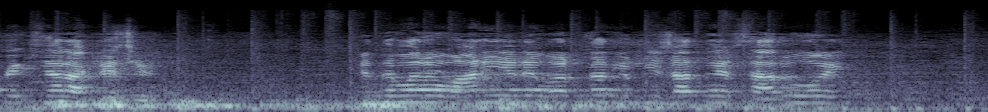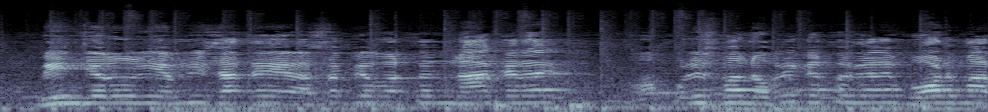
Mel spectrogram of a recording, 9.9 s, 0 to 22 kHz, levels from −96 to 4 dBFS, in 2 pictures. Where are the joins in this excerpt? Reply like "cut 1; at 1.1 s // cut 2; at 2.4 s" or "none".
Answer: cut 1; at 7.9 s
